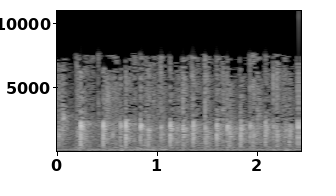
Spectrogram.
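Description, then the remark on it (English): A small audience at the Paranormal Symposium in Angel Fire applauds the speakers, with brisk overlapping hand claps forming a steady patter over a faint low hum, moderately loud, with no voices. “And audience, if you applaud for these people, they did a great job.”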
